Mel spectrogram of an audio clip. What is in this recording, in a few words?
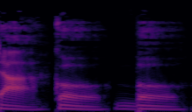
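"takobo", concatenated syllables; Affixing experiment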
